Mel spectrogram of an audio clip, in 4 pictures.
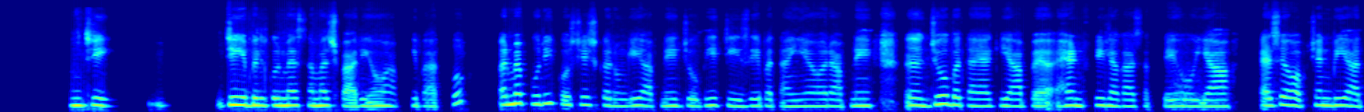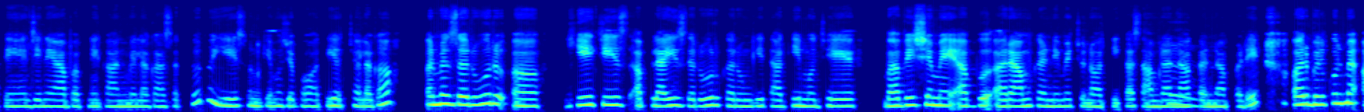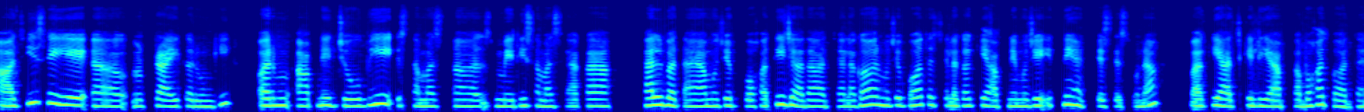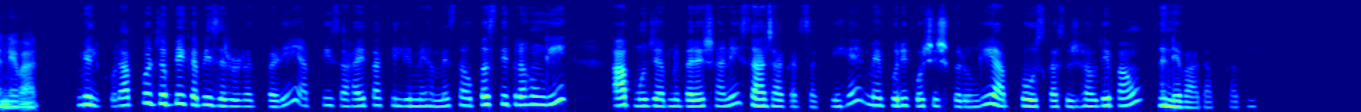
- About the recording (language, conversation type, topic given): Hindi, advice, घर पर आराम करने में आपको सबसे ज़्यादा किन चुनौतियों का सामना करना पड़ता है?
- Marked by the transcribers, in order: in English: "हैंडफ्री"; in English: "ऑप्शन"; in English: "अप्लाय"; in English: "ट्राय"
